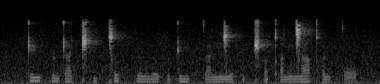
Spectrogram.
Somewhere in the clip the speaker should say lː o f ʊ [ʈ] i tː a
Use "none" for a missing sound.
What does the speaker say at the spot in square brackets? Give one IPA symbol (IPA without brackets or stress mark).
ʈ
